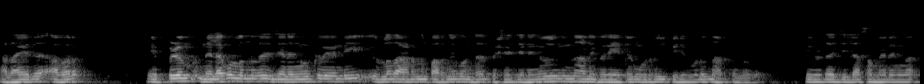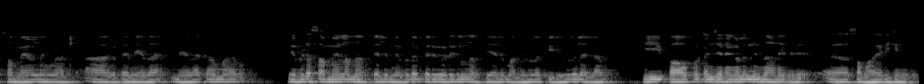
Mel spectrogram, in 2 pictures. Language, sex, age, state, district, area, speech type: Malayalam, male, 30-45, Kerala, Idukki, rural, spontaneous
